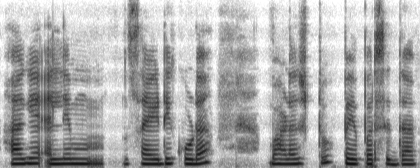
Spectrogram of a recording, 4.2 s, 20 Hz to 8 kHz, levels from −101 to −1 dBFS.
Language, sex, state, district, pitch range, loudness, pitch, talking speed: Kannada, female, Karnataka, Bidar, 225-250 Hz, -15 LUFS, 235 Hz, 115 wpm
